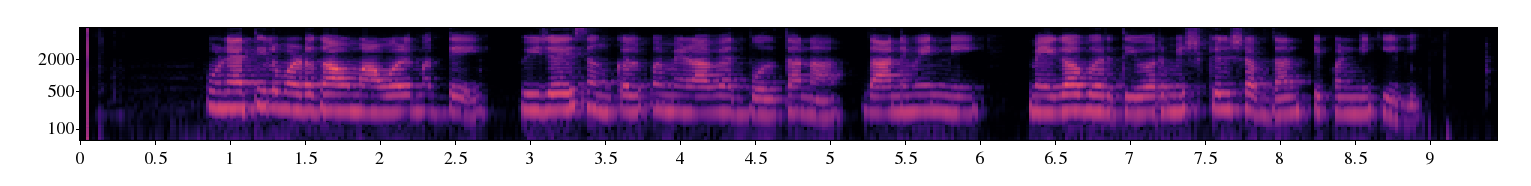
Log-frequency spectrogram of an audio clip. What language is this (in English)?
Marathi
